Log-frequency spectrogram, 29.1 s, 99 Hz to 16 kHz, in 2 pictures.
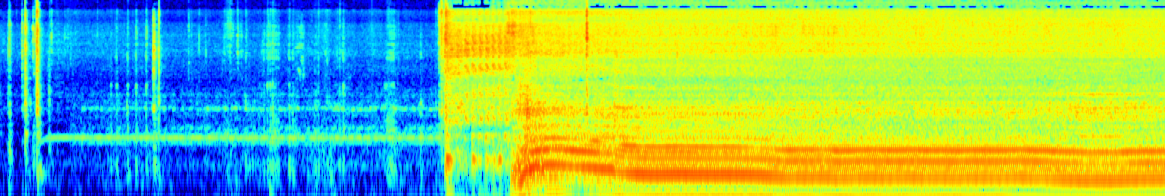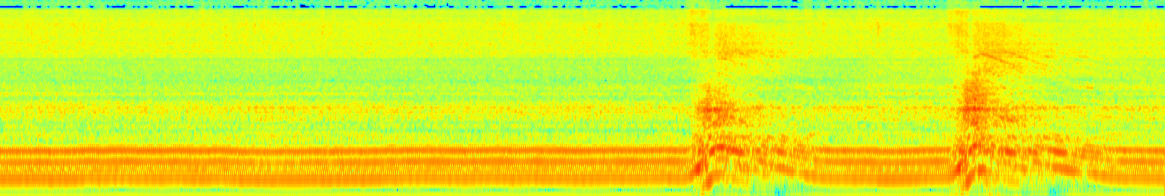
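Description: Ferrari 348 tb's 3.4-litre V8 cold-starting. After a few seconds of near silence with a faint steady hum, the engine turns over and catches about five and a half seconds in with a short flare of revs, then settles into a steady fast idle. Near the end come two quick throttle blips, each rising and falling in pitch.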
